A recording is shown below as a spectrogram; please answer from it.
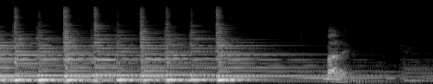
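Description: Flamenco guitar with a capo, played por arriba in E: a bulería compás of sharp strummed strokes, about four a second, closing the phrase with a remate. The last chord rings and fades, and there is a brief sound near the end.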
